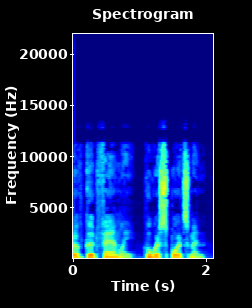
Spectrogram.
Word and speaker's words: sportsmen: Which were of good family, who were sportsmen, a French word pronounced with the accent on the men.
